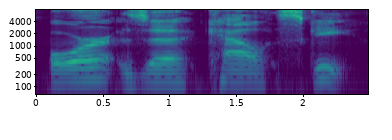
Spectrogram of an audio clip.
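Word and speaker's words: Orzechowski: itch there you go and that one letterer or zakooski his name is orza kal ski so there you go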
